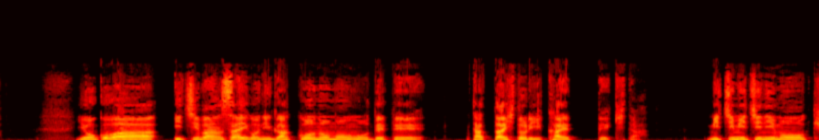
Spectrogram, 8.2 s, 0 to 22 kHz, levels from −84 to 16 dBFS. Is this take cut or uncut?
uncut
